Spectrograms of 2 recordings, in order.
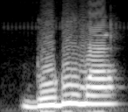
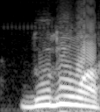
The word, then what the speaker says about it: ডুডুমা: ডুডুমা জলপ্রপাত কোন নদীর উপর অবস্থিত? এটা অনেক সময় দুদুমা থাকে। তো উচ্চারণ হবে ডুডুমা।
